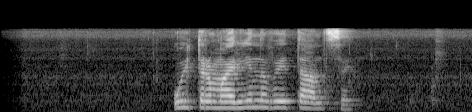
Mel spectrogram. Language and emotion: Russian, neutral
